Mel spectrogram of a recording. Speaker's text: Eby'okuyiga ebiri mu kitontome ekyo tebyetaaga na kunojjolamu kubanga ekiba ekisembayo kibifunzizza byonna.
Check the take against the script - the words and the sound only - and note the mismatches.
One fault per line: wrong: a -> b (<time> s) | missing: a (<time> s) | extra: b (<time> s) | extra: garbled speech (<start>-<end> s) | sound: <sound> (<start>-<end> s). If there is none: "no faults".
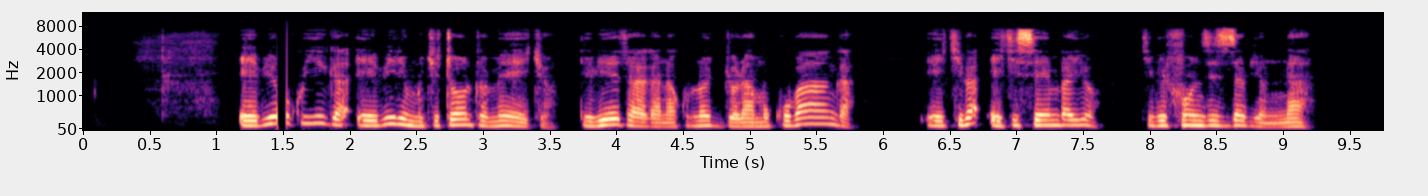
sound: dropout (1.5-1.5 s)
